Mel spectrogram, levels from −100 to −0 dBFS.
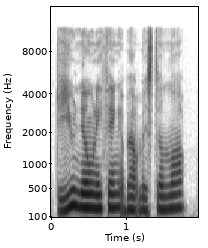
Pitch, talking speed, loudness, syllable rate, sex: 190 Hz, 215 wpm, -15 LUFS, 6.4 syllables/s, female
